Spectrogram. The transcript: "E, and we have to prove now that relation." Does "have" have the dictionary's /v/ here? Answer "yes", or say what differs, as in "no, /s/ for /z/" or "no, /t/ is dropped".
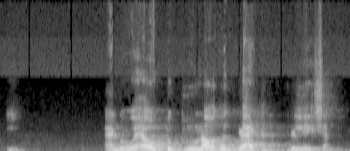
no, /p/ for /v/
